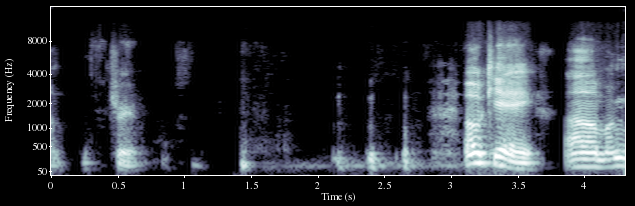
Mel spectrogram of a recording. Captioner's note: laughs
